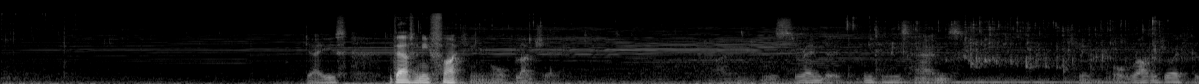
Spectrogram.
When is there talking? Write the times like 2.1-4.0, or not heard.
3.0-5.6, 7.1-9.8, 10.6-11.9.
